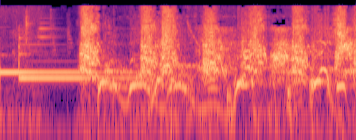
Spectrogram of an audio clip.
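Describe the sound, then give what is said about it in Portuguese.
A TV program's electronic doorbell chime rings once, then a small dog yaps in a rapid series of sharp, high barks that continue to the end. “Essa campainha era desse programa.”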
